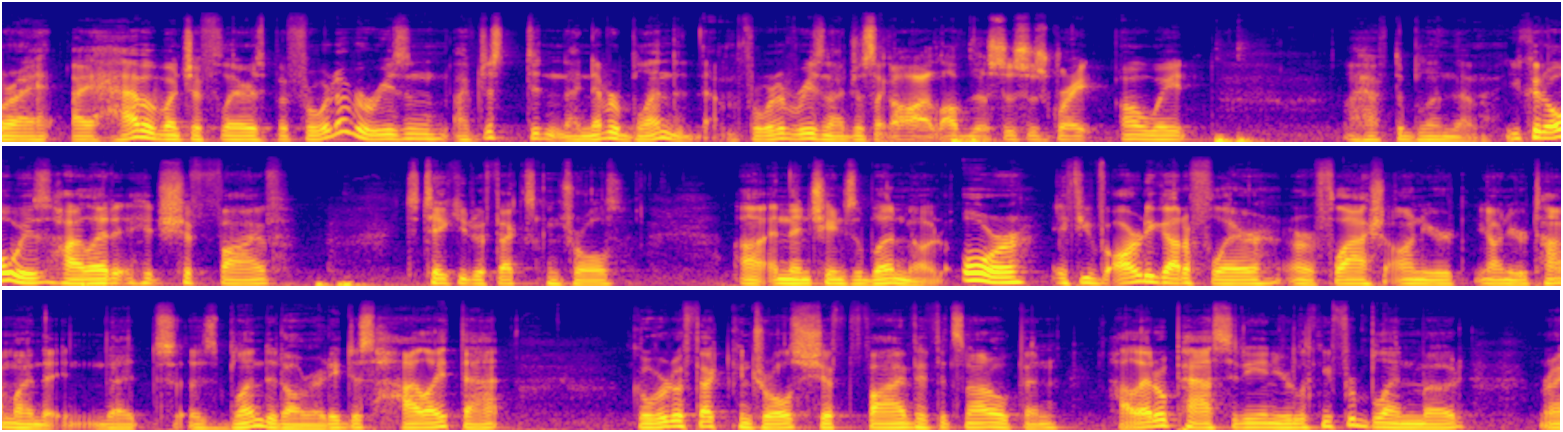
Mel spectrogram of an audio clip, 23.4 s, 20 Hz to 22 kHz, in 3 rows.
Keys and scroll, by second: 4.8 space, 6.1 space, 9.4 shift+5.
